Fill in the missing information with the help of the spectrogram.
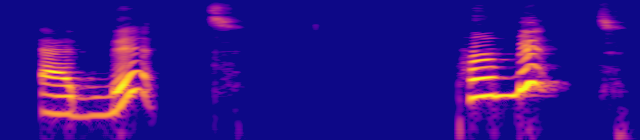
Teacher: the final syllables contain short vowels but still the stress is on the second syllable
